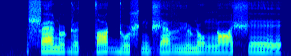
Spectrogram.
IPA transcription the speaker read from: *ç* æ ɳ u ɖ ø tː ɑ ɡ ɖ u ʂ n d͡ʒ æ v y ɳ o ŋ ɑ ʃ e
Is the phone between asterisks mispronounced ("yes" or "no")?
yes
